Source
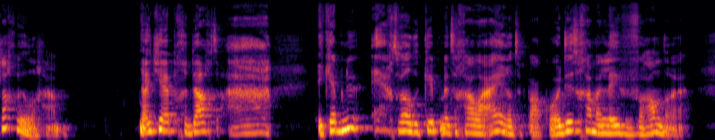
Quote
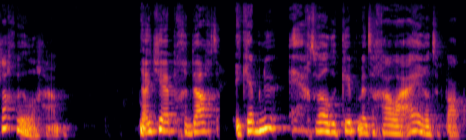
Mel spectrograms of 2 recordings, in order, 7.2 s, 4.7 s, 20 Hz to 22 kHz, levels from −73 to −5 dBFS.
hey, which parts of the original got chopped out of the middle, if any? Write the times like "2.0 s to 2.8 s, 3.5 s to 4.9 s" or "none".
2.2 s to 3.0 s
